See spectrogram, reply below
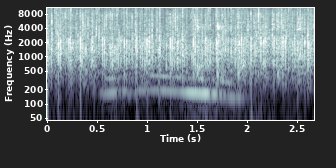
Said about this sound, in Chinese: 欢迎，这时候就会有拍手声。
